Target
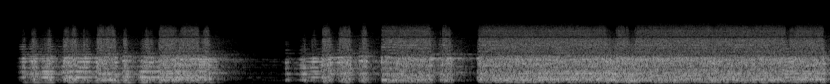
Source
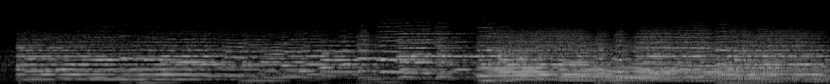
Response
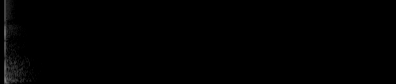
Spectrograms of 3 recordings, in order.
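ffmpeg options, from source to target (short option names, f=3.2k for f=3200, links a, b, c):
-filter_complex "[0:a]asettb=1/sr,asplit=3[a][b][c];[a]atrim=end=1.224[d];[b]atrim=start=1.22:end=3.24,asetpts=PTS-STARTPTS,afade=t=in:d=0.004:c=qsin,afade=t=out:st=2.016:d=0.004:c=qsin,tiltshelf=f=890:g=4[e];[c]atrim=start=3.236[f];[d][e]acrossfade=d=0.004:c1=hsin:c2=qsin[g];[g][f]acrossfade=d=0.004:c1=qsin:c2=hsin,agate=range=-53dB:threshold=-30dB:ratio=16:detection=peak,alimiter=level_in=3.5dB:limit=-24dB:level=0:latency=1,volume=-3.5dB,asoftclip=type=hard:threshold=-32.5dB,aeval=exprs='val(0)*sin(2*PI*140*n/s)':c=same,aeval=exprs='0.0237*sin(PI/2*5.62*val(0)/0.0237)':c=same,highpass=120,equalizer=f=140:t=q:w=4:g=-8,equalizer=f=500:t=q:w=4:g=9,equalizer=f=1.2k:t=q:w=4:g=9,lowpass=f=3.6k:w=0.5412,lowpass=f=3.6k:w=1.3066[h];[1:a]atrim=start_sample=2205,asetrate=52920,aresample=44100[i];[h][i]afir=irnorm=-1:irlink=0,volume=4.5dB"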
